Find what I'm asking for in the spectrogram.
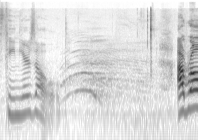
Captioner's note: crowd cheering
